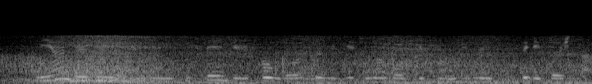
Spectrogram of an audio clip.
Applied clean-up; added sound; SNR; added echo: none; Train; 0 dB; none.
